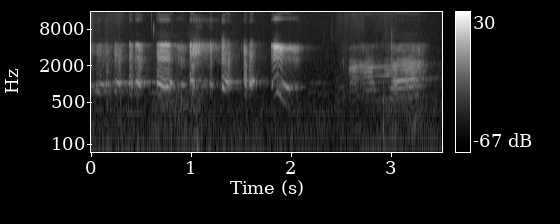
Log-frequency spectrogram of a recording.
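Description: A toy baby doll plays its recorded laugh, a run of bright giggling bursts with short pauses, fairly faint and with no talk over it.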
